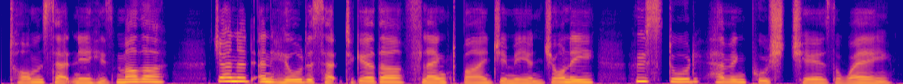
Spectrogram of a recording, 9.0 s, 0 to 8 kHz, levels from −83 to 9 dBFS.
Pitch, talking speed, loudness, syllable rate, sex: 205 Hz, 140 wpm, -15 LUFS, 4.0 syllables/s, female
